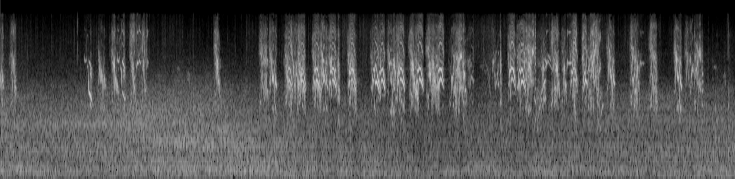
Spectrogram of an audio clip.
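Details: Eurasian tree sparrows arriving to be fed at a shrine on a January day; a few chirps at first, then a dense, busy stream of overlapping sharp calls from several birds.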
